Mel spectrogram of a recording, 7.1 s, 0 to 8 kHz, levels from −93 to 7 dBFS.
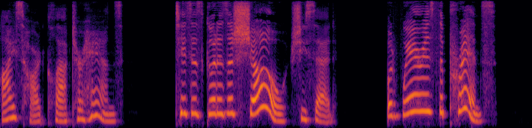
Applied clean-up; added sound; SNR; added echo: none; none; none; none.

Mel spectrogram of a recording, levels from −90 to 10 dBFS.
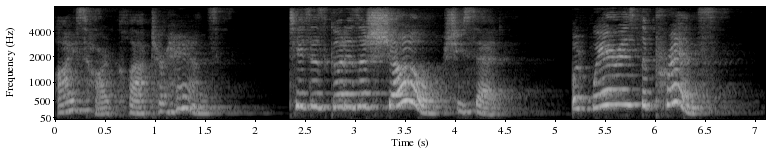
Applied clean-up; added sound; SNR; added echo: none; none; none; reverberation time 0.7 s.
